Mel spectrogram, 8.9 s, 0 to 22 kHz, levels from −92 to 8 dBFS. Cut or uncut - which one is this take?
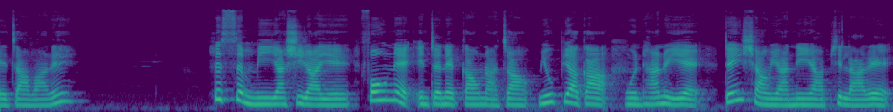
cut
